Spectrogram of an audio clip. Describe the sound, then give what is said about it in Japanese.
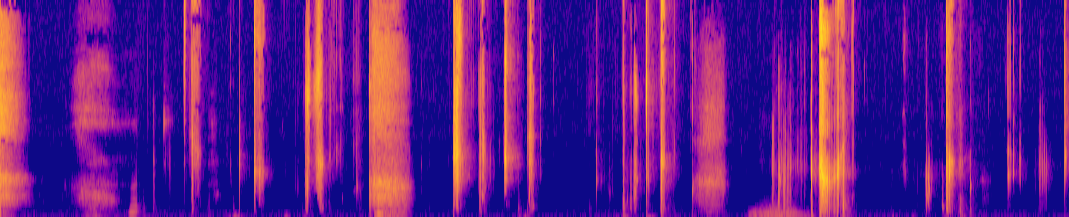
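ASMR ear nibbling: wet mouth clicks, soft smacks and breathy bursts come close together but irregularly. Each is short and quiet, with near silence between them and no talking. “ハムハム、やっぱり先生の耳は美味しいですね。”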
